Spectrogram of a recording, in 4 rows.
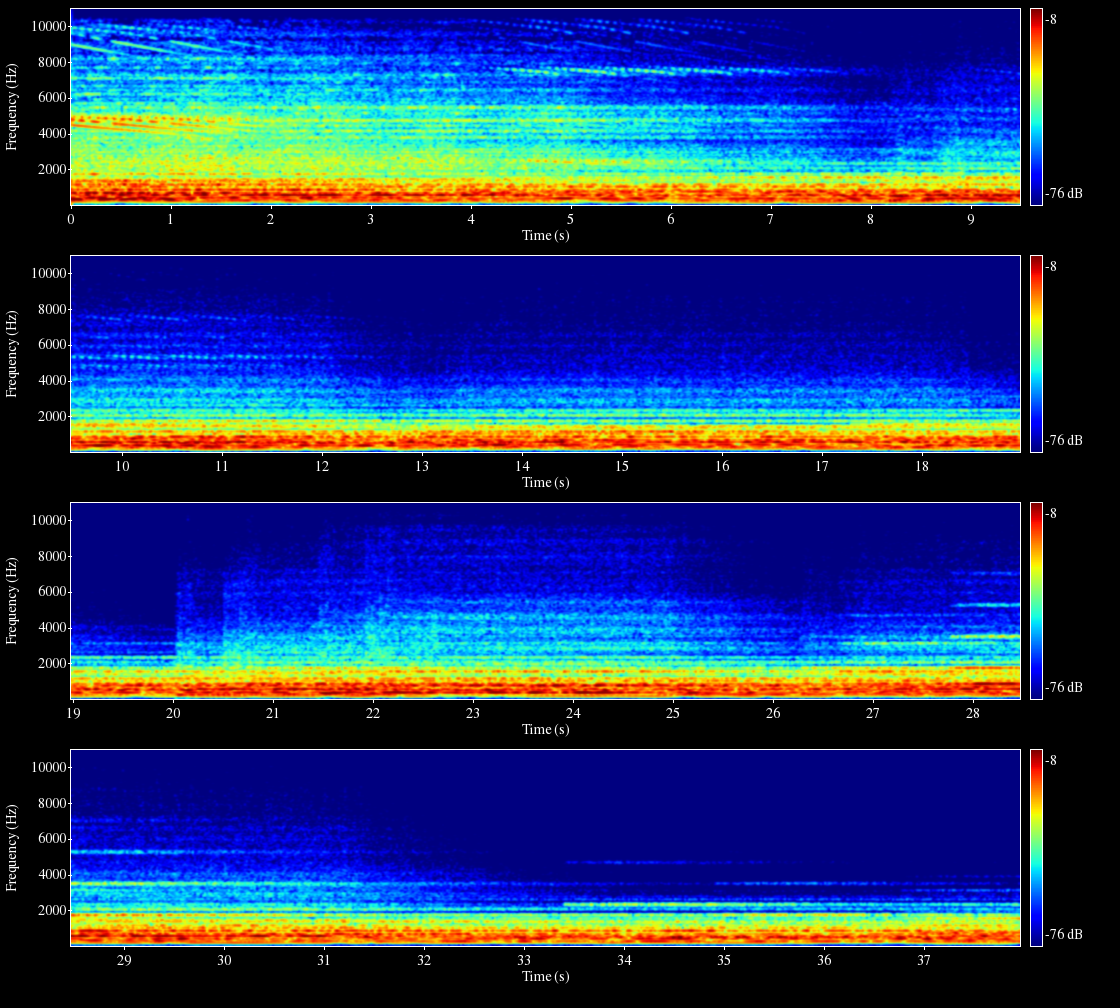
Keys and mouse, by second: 0.1 click, 1.8 shift+a, 6.5 s, 9.1 g, 10.4 g, 16.0 g, 19.0 s, 21.0 g, 23.5 s, 24.6 g, 26.0 s, 28.6 click, 30.3 1, 31.3 Tab, 32.0 1, 32.8 click, 34.6 middle click, 35.9 click, 36.8 g.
